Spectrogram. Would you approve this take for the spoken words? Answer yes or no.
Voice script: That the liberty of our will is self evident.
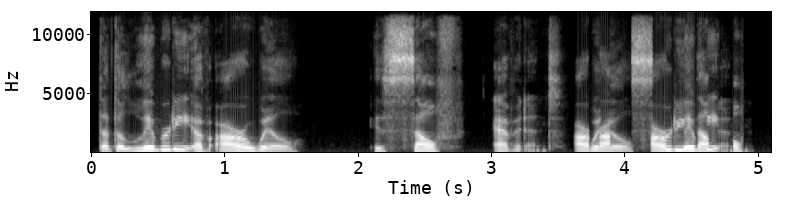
no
